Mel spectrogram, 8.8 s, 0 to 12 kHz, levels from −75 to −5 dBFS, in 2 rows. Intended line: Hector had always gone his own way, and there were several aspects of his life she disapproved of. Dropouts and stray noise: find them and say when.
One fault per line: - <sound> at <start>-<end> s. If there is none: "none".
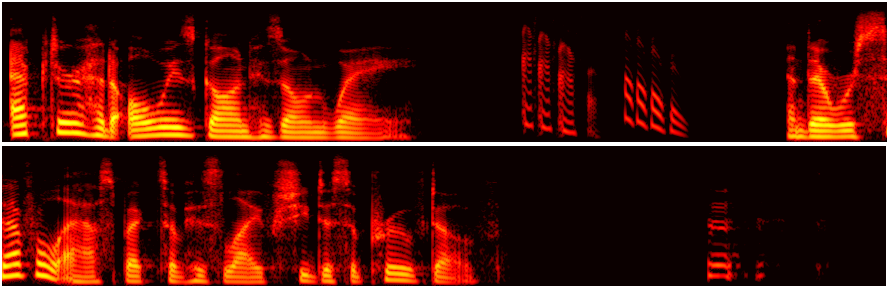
- chirp at 2.6-3.5 s
- laugh at 8.0-8.6 s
